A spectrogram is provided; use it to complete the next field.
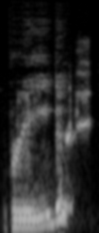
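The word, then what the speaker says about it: Brigid: And Lois pronounces it breed.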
